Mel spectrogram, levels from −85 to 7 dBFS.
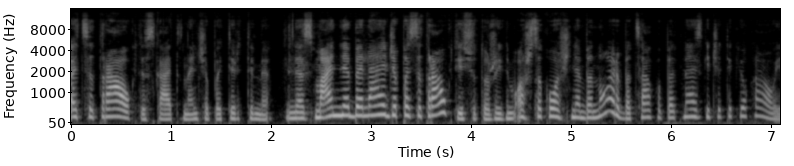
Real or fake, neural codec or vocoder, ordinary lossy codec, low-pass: real; none; AAC, 48 kbps; 14.4 kHz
